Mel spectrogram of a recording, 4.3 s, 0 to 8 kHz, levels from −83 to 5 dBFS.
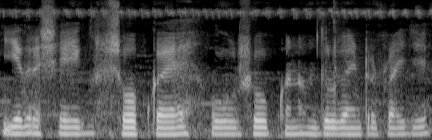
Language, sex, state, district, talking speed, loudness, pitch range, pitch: Hindi, male, Uttar Pradesh, Muzaffarnagar, 195 wpm, -19 LUFS, 135-145 Hz, 140 Hz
